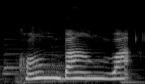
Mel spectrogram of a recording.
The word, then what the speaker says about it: こんばんは: written like this however we need to pronounce it konbanwa repeat after me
